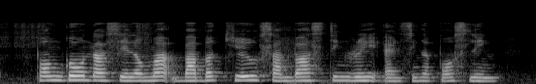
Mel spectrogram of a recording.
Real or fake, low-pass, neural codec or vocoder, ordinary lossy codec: fake; 7.2 kHz; vocoder, 22.05 kHz, 80 mel bands, Vocos; none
